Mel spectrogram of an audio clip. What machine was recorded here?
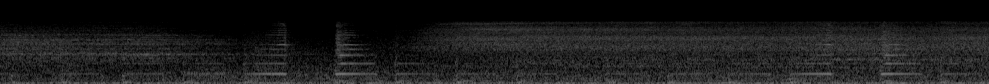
slide rail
